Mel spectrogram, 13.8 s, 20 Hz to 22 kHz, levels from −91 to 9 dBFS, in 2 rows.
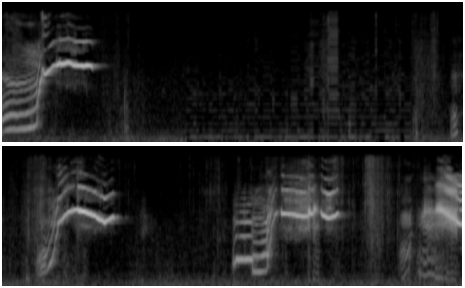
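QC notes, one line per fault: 2.77–6.12 s, robotic sound from repeated short buffers: rigid metallic buzz at 188 Hz, likely one buffer of about 5.3 ms looping while fresh audio went missing.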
